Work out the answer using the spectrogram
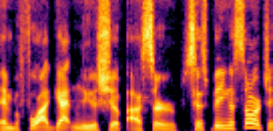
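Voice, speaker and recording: A man speaks in a normal speaking voice, fairly high in pitch, at a fairly quick pace with lively intonation. The sound is dry and close with no echo, over a quiet background. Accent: American. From Virginia (Chesapeake). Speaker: sheriff candidate. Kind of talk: campaign speech. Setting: public forum with audience.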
